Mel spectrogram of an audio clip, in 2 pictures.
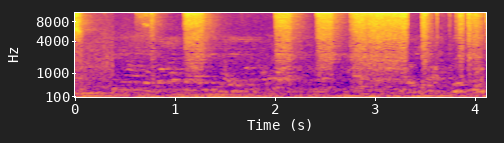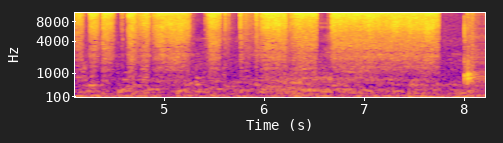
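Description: Aerosol can of spray adhesive hissing in a string of bursts, short at first and then longer, the last lasting about a second.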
